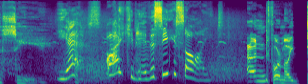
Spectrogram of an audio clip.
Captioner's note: waves splashing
